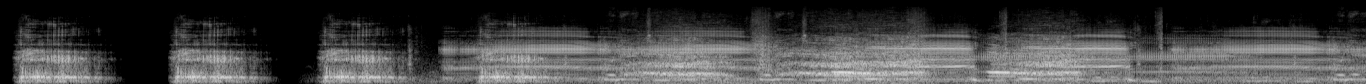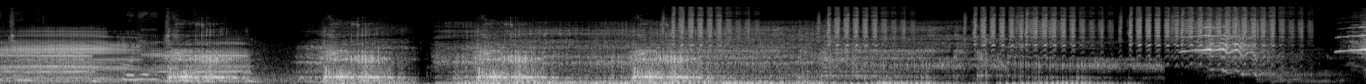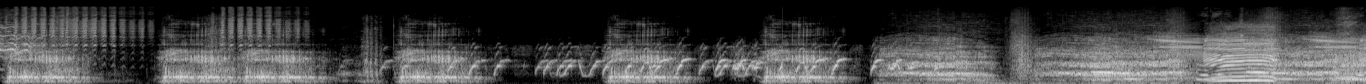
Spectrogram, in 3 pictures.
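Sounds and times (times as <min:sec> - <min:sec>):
animal growling call: 0:01.7 - 0:32.4, 0:33.3 - 0:40.9
cattle lowing and bellowing: 0:03.2 - 0:25.1, 0:34.9 - 0:40.9
animal call sound effects: 0:20.0 - 0:37.2.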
